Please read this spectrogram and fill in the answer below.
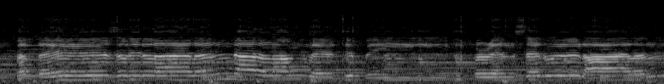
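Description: A 45 rpm RCA Victor single playing on a record changer: a song with a man singing over guitar.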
